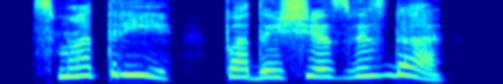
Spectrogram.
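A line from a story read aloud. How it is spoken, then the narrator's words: Exclamation. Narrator (Russian): воскликнула я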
